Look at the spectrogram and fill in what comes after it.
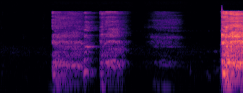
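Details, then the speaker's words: An adult with a lingering cough that is not completely gone: two short coughs, a faint pause, then a louder cough. "occasionally I still get the um the coughs because it's not completely gone as you can hear"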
